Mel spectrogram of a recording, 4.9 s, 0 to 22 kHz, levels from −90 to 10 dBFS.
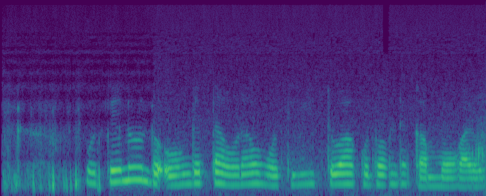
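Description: From 0.00 to 1.55 s, one channel lags the other by about 0.7 ms before mono summing, causing channel delay (comb filtering): a hollow, phasey sound with notches from around 700 Hz, clearing before "ũngĩtaũra ũhoti witũ wa". At 3.83 to 3.91 s, just after "ũngĩtaũra ũhoti witũ wa", a burst of packet loss drops audio. The receiver stretches the last sound for 60 ms, then 60 ms of speech are missing.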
